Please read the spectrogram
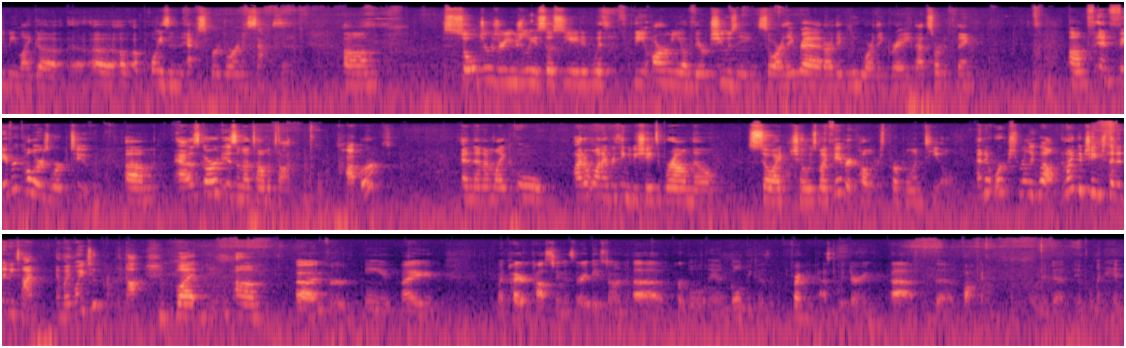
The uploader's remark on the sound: Recorded live WWWC11 at Casino Del Sol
